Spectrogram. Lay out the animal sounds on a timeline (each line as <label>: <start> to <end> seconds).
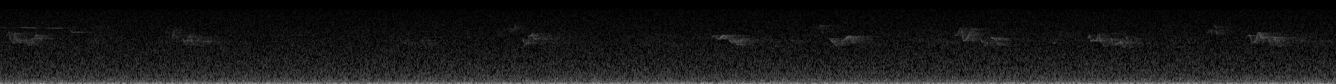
Black-throated Green Warbler (Setophaga virens): 0.0 to 1.2 seconds
Red-eyed Vireo (Vireo olivaceus): 0.0 to 13.4 seconds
